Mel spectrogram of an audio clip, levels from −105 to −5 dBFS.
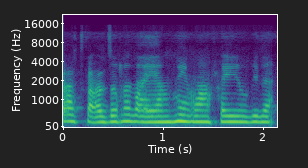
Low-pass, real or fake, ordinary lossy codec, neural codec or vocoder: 14.4 kHz; fake; Opus, 24 kbps; codec, 32 kHz, 1.9 kbps, SNAC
